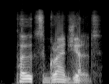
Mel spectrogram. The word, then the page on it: Postgraduate: British English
